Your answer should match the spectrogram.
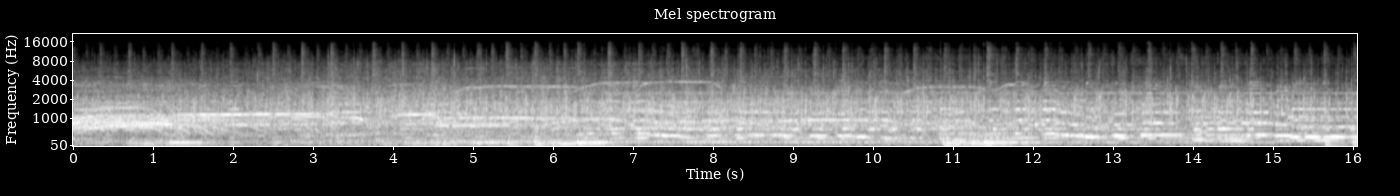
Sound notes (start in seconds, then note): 0.1 applause; 3.2 audience cheering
